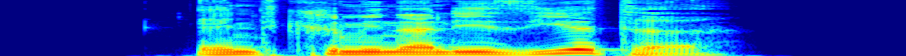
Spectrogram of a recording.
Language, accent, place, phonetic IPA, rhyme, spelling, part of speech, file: German, Germany, Berlin, [ɛntkʁiminaliˈziːɐ̯tə], -iːɐ̯tə, entkriminalisierte, adjective / verb, De-entkriminalisierte.ogg
- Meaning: inflection of entkriminalisieren: 1. first/third-person singular preterite 2. first/third-person singular subjunctive II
